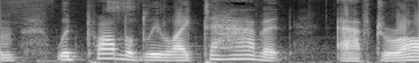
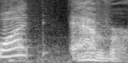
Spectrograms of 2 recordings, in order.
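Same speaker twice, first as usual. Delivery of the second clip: grumbled, grumbling voice. Lorelei answers Hercules's correction, grumbling. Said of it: "Lorelei grumbled".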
